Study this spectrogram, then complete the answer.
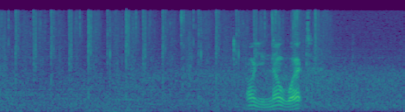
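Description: Footsteps crunch quickly on loose stone.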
